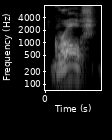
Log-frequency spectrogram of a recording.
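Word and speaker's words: Grolsch: I've been drinking, I don't know how to pronounce it, Grosslish? – Grosh, Dad.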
